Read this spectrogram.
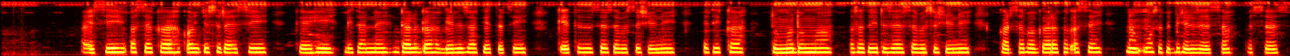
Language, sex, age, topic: Gamo, male, 18-24, government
